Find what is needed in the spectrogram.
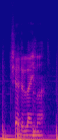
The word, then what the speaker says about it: Chedorlaomer: Yeah, I think Chedorlaomer. – I think you got it first time, for sure, but that's a confusing word.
